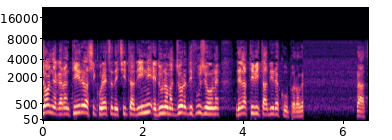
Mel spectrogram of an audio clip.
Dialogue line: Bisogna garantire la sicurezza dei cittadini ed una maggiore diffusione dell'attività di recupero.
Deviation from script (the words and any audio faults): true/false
false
